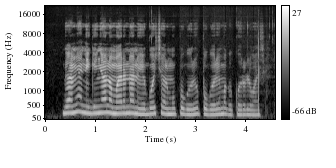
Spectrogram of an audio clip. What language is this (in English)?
Luo (Kenya and Tanzania)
